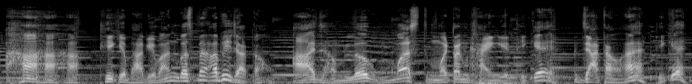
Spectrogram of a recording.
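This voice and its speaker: A man playing a poor, meek, anxious village potter in an animated fairy tale, with a deferential, pleading way of talking. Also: on the low side, moderate pace, over music. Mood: eager, deferential.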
